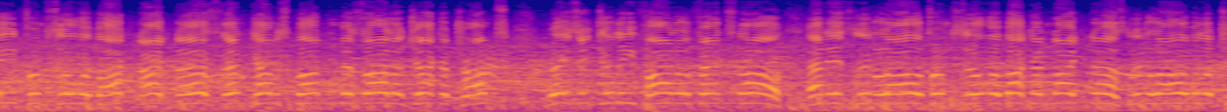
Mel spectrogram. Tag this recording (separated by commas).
Animal, Speech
